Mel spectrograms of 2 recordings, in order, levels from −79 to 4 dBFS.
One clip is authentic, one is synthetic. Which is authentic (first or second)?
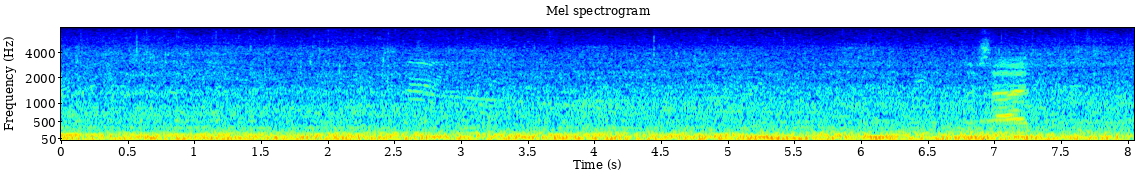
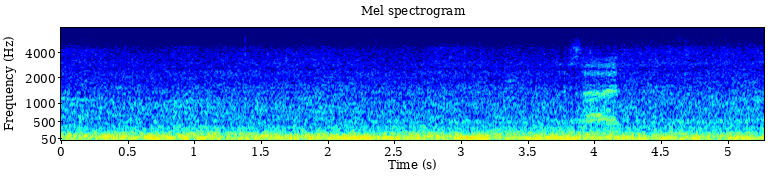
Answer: first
